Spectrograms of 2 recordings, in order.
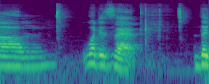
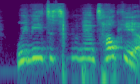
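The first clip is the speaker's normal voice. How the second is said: pressing, urgent, insistent voice pitched up; 8 semitones higher than usual. Recalling schoolyard teasing, the speaker quotes the other kids: mock-urgent tone. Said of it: "they would say it with such such urgency".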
